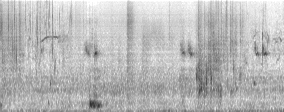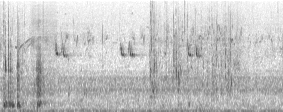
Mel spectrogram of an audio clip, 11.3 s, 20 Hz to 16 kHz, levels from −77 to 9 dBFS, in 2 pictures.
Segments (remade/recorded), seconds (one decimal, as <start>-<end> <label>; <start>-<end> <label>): 0.0-0.5 remade; 0.5-1.4 recorded; 1.4-4.9 remade; 4.9-6.3 recorded; 6.3-6.8 remade; 6.8-11.3 recorded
